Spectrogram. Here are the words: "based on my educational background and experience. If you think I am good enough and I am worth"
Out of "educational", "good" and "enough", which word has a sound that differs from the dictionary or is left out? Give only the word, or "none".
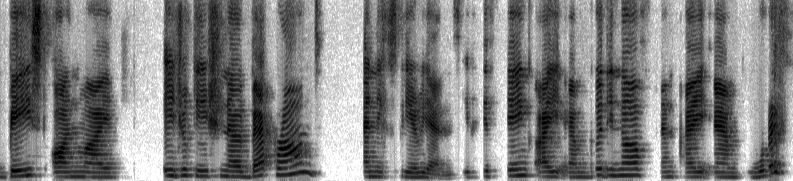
none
